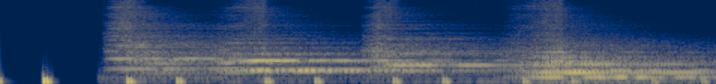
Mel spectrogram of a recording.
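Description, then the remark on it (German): A steady, fairly fast heartbeat thumps low in paired beats, layered under a sustained tonal drone with swelling, breathy washes rising and fading over it. “Wie die einzelnen Zellen im Frühling aber wieder zu einem Organismus werden, wer die Initialzündung gibt für den ersten Nervenimpuls, der erste Herzschlag, das weiss kein Mensch.”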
